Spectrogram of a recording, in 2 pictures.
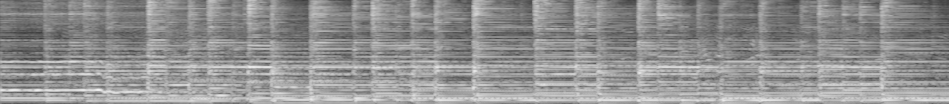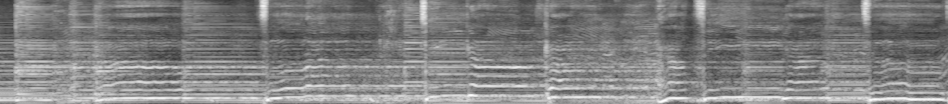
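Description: Male voice singing to a strummed acoustic guitar, amplified through a stage PA. Busy strumming fills the first half; from about halfway, sung phrases slide up and down in pitch over the chords.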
